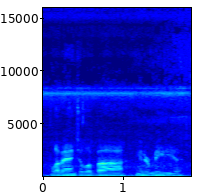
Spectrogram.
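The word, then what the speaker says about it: Lavandula × intermedia: a hybrid like a cross between so it's pronounced by love angela by intermedia phenomenal and it's called phenomenal because it is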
